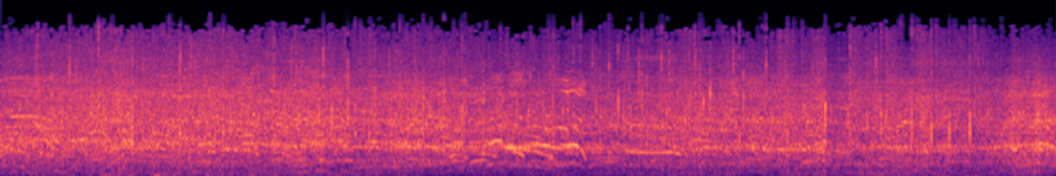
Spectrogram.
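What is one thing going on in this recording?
A large stadium crowd chants and sings loudly all around.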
